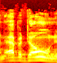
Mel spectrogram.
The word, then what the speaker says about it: Abaddon: If you remember from Revelation chapter 9, Abaddon is really how you say it, is a place for the imprisoned demons who are going to be unleashed during the tribulation period, if you remember.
